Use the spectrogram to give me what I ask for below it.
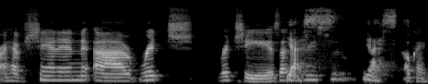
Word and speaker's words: Ritchey: as you hear I have Shannon uh Rich Richie is that yes okay Richie I want to make sure I pronounced your last name correctly um with me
